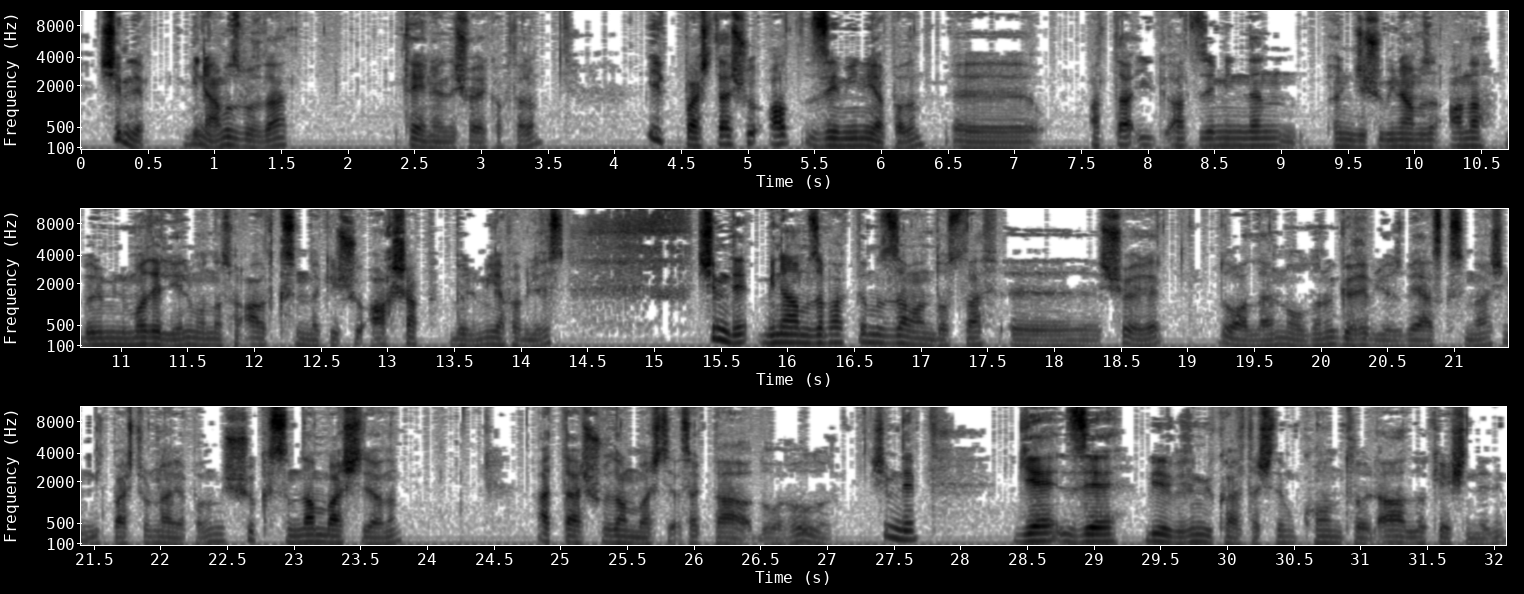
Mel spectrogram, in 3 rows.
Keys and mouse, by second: 1.3-2.5 middle drag, 2.5 t, 21.9 shift+space, 28.6 g, 31.2 ctrl+a.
